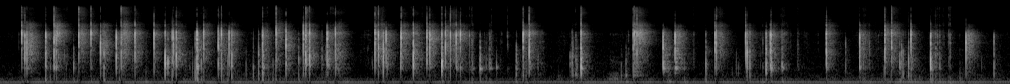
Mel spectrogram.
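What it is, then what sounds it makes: Empty plastic water bottle. An empty, hollow, clear PET plastic water bottle with a blue cap is squeezed and crushed with the fingers. It makes rapid bursts of sharp, bright crinkling and crackling that come in quick clusters with brief pauses. A faint steady low hum runs underneath throughout.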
